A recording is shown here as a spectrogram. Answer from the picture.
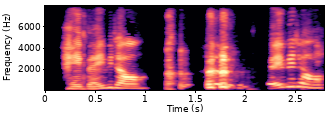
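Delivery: tender, gentle coaxing tone. Retelling how someone wakes a sleeping dad, retelling a gentle wake-up. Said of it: "I'm trying to do this as gently as I can".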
